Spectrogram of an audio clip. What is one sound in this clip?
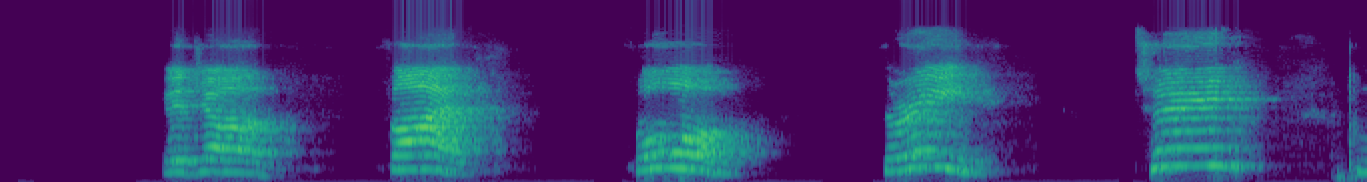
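A young woman calls out short words one at a time, at a steady pace, close by.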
